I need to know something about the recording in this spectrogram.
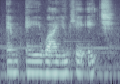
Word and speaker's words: Mayukh: My name is Mayukh, Mayukh. It is pronounced and remembered as my ukulele, Mayukh.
